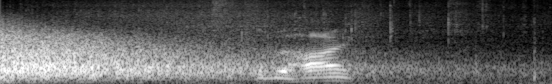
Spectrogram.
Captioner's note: gunshot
